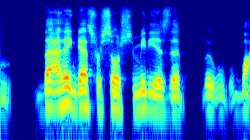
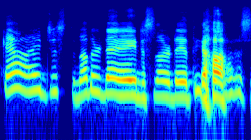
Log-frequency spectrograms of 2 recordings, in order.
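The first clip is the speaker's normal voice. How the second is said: breezy, much higher, fast shrug-off; imitating a carefree colleague, pitched way up; mock nonchalance; 10 semitones higher, faster than usual. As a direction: play it like it's nothing at all. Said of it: "And yet you're just like".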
